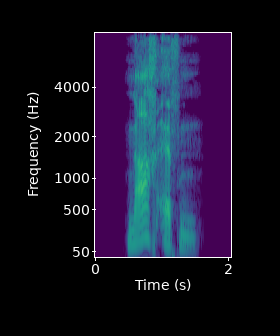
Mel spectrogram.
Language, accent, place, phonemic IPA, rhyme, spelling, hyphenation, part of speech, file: German, Germany, Berlin, /ˈnaːχˌʔɛfn̩/, -ɛfn̩, nachäffen, nach‧äf‧fen, verb, De-nachäffen.ogg
- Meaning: 1. to ape, to mimic 2. to copycat, to imitate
